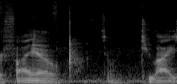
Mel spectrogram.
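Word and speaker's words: FiiO: you can go to Foo or F two eyes always seem like f to me but um I've heard it pronounced both ways but uh you know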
